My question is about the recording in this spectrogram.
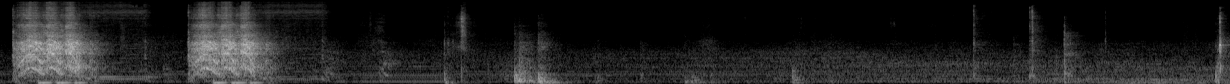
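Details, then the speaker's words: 1985 BMW K100 motorcycle, fire-damaged and sat six years, hard to start: two short one-second bursts of cranking with no firing, then quiet clicks; crank no start, loose internal relay part suspected. "Okay, we got the bike torn down again, trying to find out why this thing won't start."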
